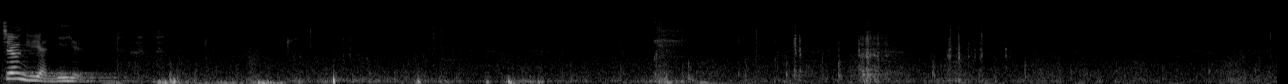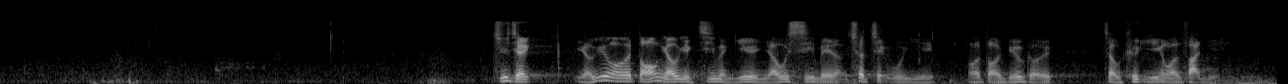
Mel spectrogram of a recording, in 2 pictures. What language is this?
Cantonese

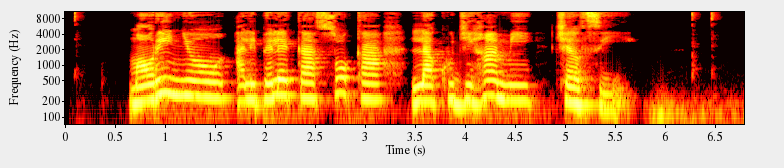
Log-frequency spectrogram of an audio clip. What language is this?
Swahili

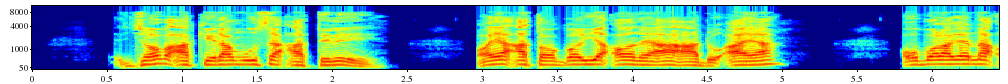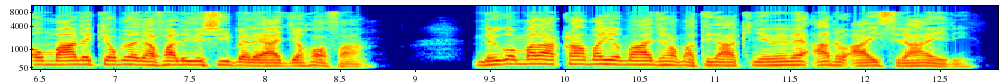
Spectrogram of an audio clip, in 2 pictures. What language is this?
Kikuyu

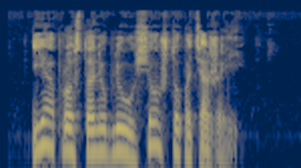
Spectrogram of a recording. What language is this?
Belarusian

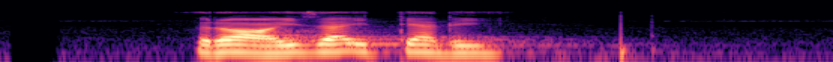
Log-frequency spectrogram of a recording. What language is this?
Nepali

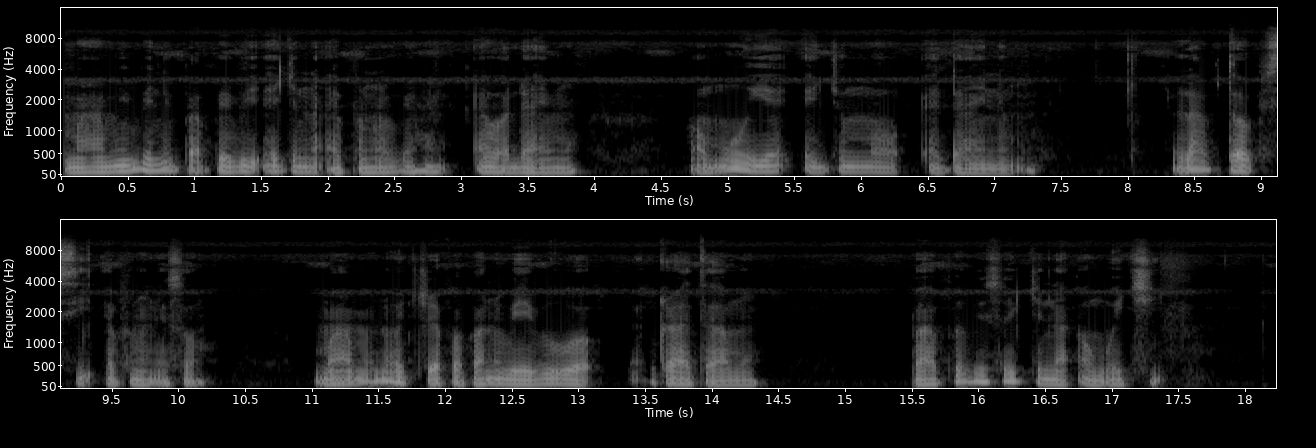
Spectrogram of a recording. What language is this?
Akan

